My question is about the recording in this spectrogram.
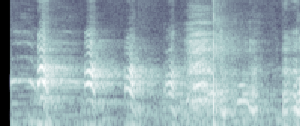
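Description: A woman laughing heartily in a quick run of short 'ha' bursts, about three a second, each dropping in pitch.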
